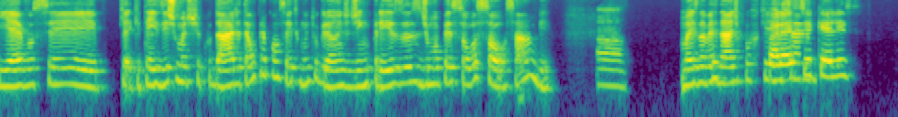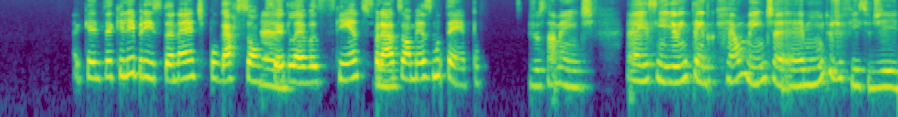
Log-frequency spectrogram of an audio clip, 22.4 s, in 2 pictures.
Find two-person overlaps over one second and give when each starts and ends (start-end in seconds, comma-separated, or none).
none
